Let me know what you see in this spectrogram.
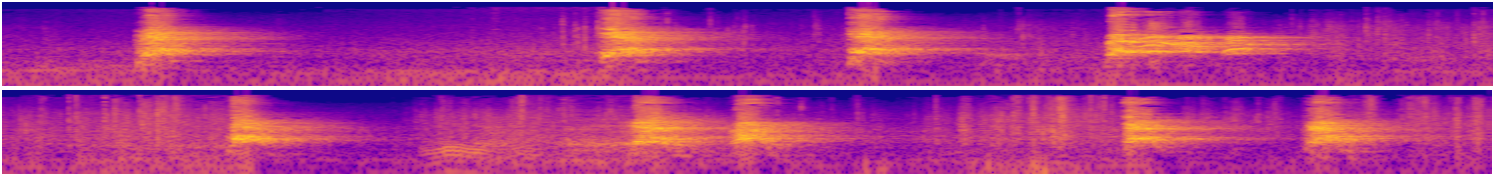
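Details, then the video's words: Shih Tzu puppies scared by toilet paper, barking repeatedly: about nine sharp barks at uneven intervals, some doubled, with faint human voices in the background. "Scared Shih Tzus!"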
